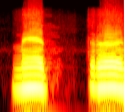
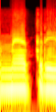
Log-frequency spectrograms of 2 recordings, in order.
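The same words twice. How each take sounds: First: मैत्र ending without ई; wrong form. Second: मैत्री ending in a long ई; correct form. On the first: Teacher voicing the wrong form, मैत्र. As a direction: say मैत्र cut short. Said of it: "नहीं होता है". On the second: Teacher giving the correct form, मैत्री. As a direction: say मैत्री with the final ई. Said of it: "होता है". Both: Shown as a demonstration.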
